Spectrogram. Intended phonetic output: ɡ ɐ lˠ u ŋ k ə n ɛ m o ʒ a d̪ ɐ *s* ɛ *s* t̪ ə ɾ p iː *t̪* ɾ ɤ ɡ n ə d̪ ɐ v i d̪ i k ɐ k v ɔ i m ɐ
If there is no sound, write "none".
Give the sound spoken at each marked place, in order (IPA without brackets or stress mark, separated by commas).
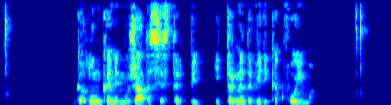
s, s, t̪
